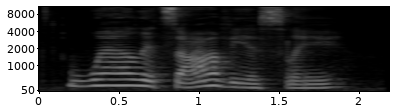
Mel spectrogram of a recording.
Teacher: link together consonant to vowel so you'll end up saying lit's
